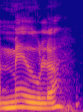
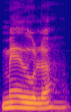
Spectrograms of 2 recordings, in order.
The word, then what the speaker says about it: médula: alternancia del latinismo medula médula muestra una situación similar donde la forma es brújula que es la anti etimológica ha terminado por imponerse actualmente nosotros pronunciamos médula no médula como era en latín igualmente solemos pronunciar y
